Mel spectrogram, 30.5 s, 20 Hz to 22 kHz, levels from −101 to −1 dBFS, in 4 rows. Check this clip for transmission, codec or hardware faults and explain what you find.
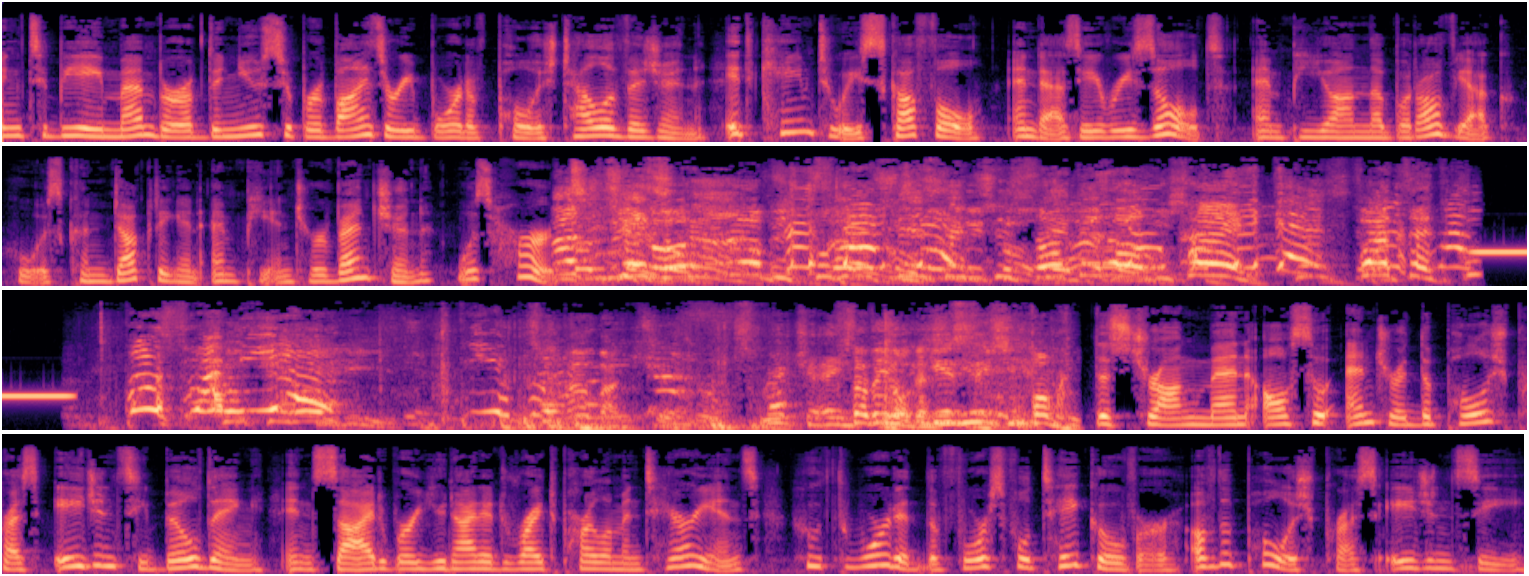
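No transmission, codec or hardware faults can be heard anywhere in the clip. The audio runs without any break, glitch or disturbance that would point to a problem in the chain.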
